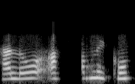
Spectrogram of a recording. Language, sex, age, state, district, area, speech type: Kashmiri, female, 30-45, Jammu and Kashmir, Srinagar, urban, conversation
